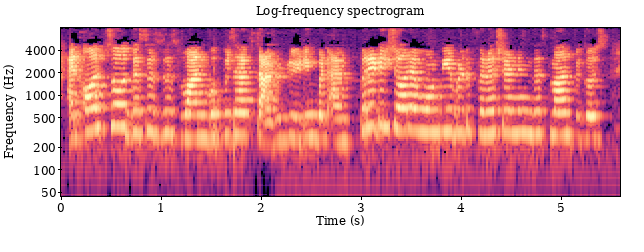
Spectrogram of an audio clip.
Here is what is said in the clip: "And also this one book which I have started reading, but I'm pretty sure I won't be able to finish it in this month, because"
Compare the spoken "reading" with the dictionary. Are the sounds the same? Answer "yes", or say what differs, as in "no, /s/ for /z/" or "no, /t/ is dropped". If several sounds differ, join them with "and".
yes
